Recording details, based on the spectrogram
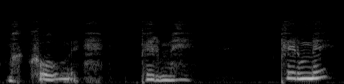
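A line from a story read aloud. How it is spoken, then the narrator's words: Repeating through sobs. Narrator (Italian): ripeteva fra i singhiozzi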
